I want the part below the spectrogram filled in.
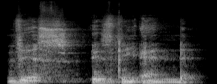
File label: demon dark voice thick speak this is the end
